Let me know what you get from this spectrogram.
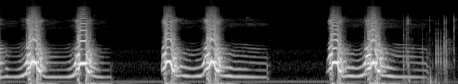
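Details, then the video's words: A dog gives three paired bouts of loud, baying howl-barks, each burst rising sharply and then trailing off into a short moaning tail, with quiet gaps between bouts. "Dog Howling"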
